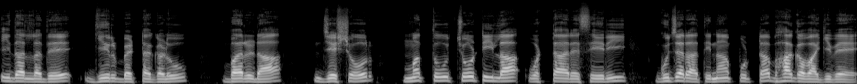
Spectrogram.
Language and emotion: Kannada, neutral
